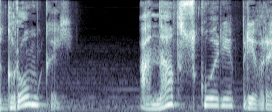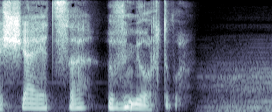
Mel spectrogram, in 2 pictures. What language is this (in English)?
Russian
